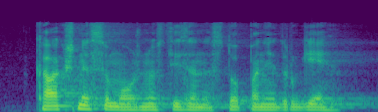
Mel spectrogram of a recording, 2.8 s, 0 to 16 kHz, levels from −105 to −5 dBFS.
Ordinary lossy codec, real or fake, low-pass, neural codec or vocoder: AAC, 64 kbps; real; 7.2 kHz; none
